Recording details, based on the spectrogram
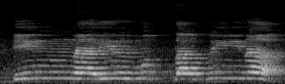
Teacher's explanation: Kata inna, huruf alifnya dibaca tipis, kasroh satu harokat, huruf nunnya ditasydidkan dengan gunnah atau dengung seperti mat atau panjang dua harokat. Setelah nunnya ditasydidkan, kemudian fathah satu harokat.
